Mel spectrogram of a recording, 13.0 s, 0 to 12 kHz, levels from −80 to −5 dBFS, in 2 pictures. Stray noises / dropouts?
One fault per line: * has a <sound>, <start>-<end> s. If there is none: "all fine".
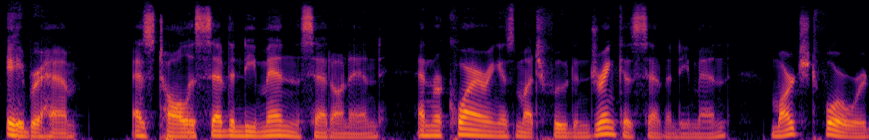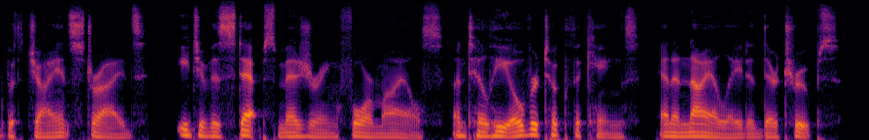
all fine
